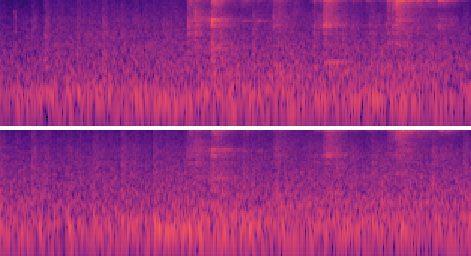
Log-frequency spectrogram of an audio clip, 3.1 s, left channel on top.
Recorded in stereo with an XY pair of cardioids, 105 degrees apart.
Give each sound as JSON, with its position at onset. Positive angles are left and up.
{"t": 1.2, "sound": "keys jangling", "azimuth_deg": 45, "distance_m": 1.6}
